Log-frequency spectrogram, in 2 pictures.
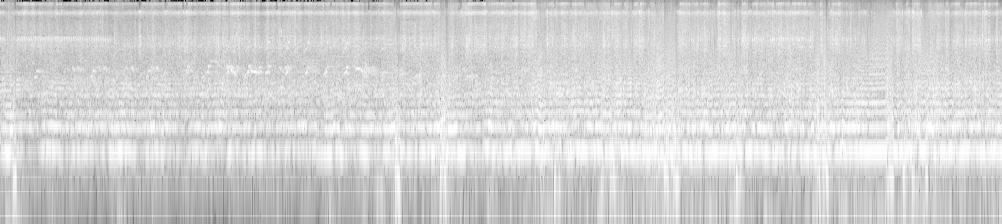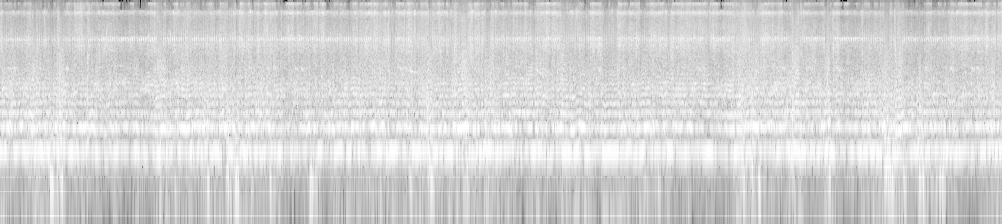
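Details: Flying honey bees make a loud, continuous buzzing drone. The low hum is rich in overtones and stays steady for twenty seconds, broken by scattered soft knocks and brief rushes of noise.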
